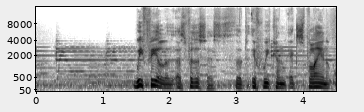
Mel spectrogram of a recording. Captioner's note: none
